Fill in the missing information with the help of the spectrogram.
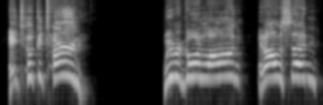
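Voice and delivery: high, animated storytelling; excited buildup. Real, not acted. Host recounts how the feud suddenly turned, excited.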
